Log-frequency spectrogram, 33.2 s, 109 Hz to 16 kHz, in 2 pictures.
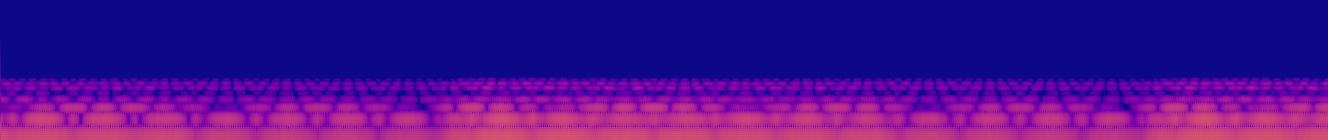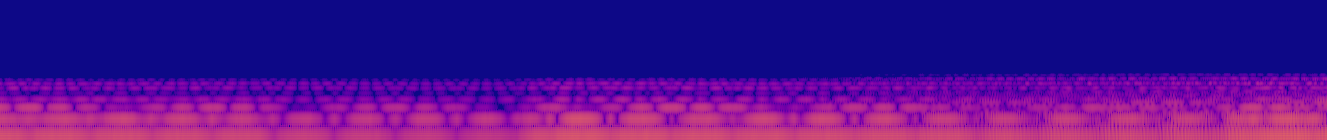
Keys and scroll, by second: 11.2 ctrl+z, 28.9 ctrl+z.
